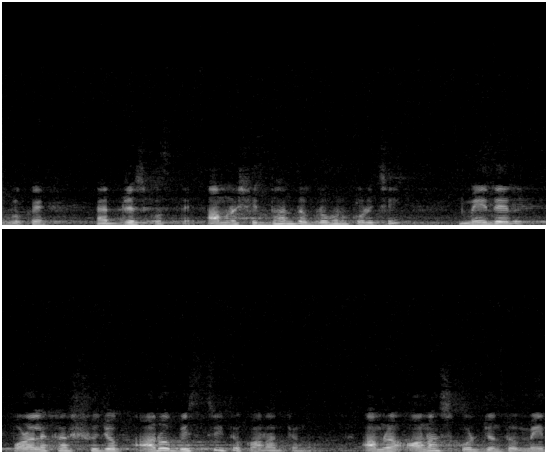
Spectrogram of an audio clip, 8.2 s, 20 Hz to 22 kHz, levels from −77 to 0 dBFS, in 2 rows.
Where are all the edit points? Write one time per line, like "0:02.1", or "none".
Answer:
0:01.4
